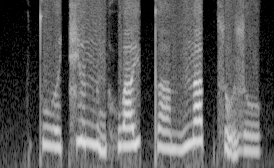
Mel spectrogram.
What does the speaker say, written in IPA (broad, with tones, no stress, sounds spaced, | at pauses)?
t̪ ṳ˨˩ ə̯ t͡ɕ ɨ˧ n ə̰˧˨ n h w a˨˦ j t̪ a̤˨˩ m n a˦˥ t̚ s ṵ˧˨ z o̤˨˩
